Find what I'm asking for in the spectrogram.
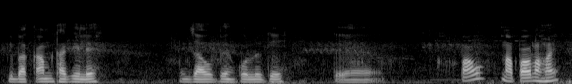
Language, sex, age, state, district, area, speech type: Assamese, male, 30-45, Assam, Goalpara, urban, spontaneous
